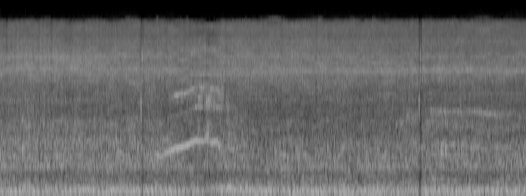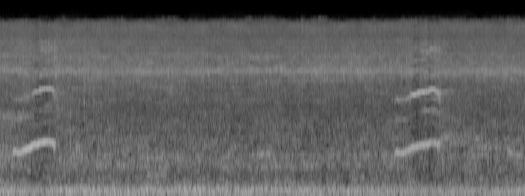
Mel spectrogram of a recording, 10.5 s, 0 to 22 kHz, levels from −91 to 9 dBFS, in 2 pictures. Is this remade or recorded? remade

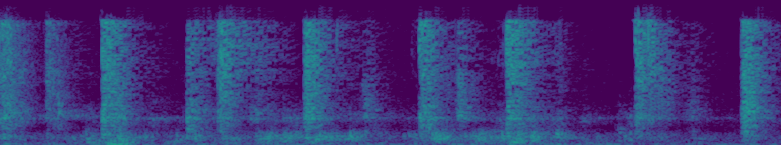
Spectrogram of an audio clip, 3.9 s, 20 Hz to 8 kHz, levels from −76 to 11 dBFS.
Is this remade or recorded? recorded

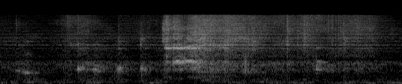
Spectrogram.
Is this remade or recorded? remade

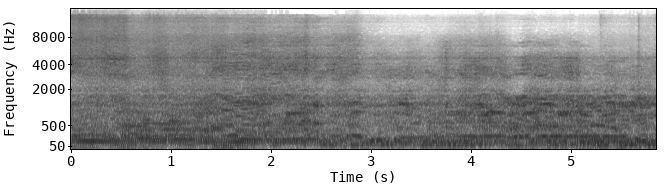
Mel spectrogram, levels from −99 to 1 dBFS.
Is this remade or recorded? remade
